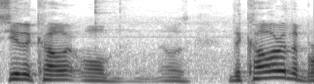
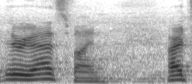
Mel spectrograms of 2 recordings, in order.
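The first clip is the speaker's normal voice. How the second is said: ordinary talk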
